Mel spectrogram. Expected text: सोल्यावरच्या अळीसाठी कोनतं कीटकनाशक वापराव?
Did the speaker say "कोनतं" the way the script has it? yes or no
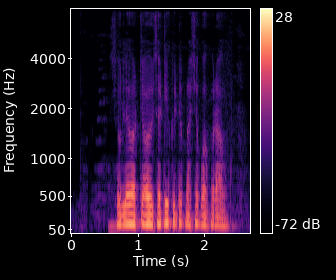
no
